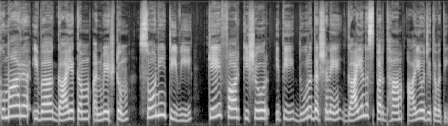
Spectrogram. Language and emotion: Sanskrit, neutral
